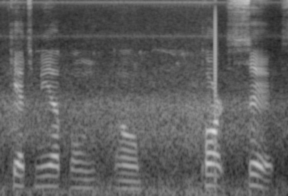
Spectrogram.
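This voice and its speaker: Over noticeable background noise, a man speaks in a relaxed tone. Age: 50s. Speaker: bushcraft vlogger. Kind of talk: casual vlog. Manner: relaxed, halting with fillers.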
